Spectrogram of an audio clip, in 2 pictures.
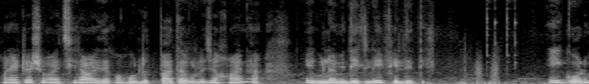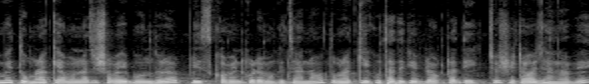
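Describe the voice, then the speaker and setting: Music plays behind a woman speaking with a West Bengal accent. Her pitch is medium and her intonation is fairly even. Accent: West Bengal Bengali. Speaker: vlogger. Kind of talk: cooking vlog voiceover. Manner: casual chatty.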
